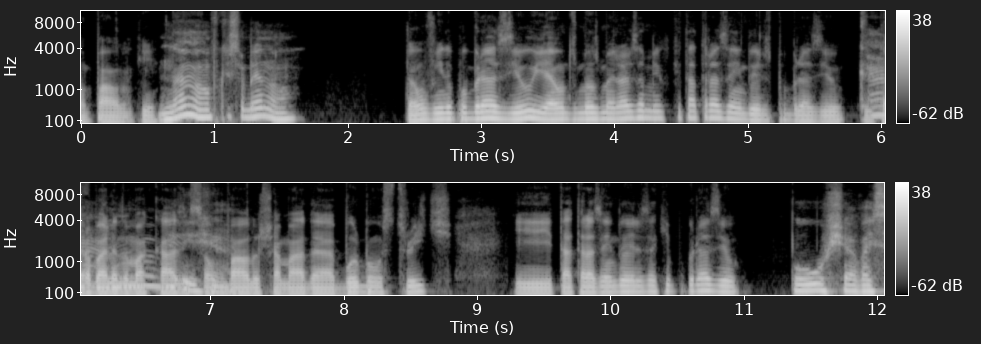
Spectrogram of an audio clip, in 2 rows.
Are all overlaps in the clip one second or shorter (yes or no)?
no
